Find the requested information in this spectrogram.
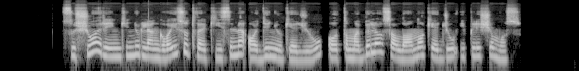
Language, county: Lithuanian, Vilnius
